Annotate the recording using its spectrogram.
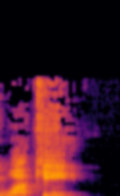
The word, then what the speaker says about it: Joaquin: I, it should be Joaquin, and he is the former DJZ from Impact.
